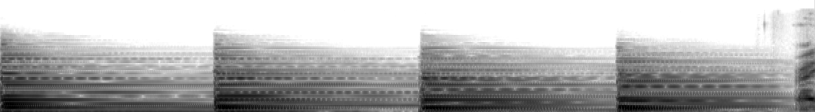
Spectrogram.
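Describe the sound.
A simple pop chord progression of four sustained, piano-like chords, each struck cleanly about every second and a half and left ringing to fade, followed by a brief spoken word at the end.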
